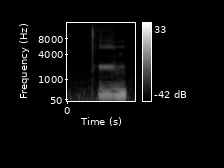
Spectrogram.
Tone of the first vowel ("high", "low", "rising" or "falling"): high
